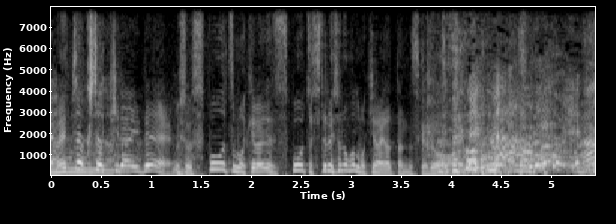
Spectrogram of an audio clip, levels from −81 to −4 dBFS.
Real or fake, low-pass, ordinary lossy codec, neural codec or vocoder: real; none; none; none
